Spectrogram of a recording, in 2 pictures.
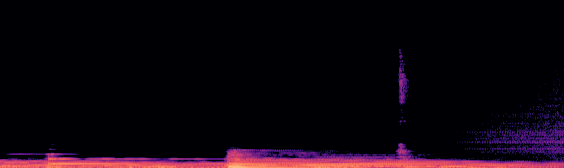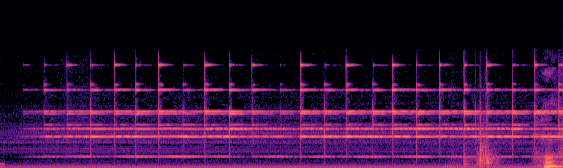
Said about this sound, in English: Where is that ringing coming from?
